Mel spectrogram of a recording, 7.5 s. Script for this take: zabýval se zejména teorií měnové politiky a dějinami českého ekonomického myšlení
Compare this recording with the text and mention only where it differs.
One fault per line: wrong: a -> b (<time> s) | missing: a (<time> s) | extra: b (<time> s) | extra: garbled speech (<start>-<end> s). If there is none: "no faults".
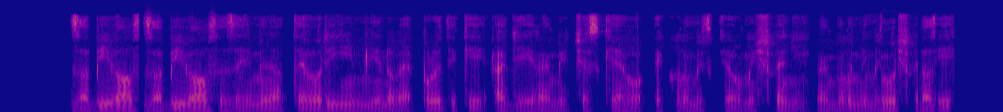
extra: zabýval (1.1 s)
extra: garbled speech (6.1-7.2 s)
